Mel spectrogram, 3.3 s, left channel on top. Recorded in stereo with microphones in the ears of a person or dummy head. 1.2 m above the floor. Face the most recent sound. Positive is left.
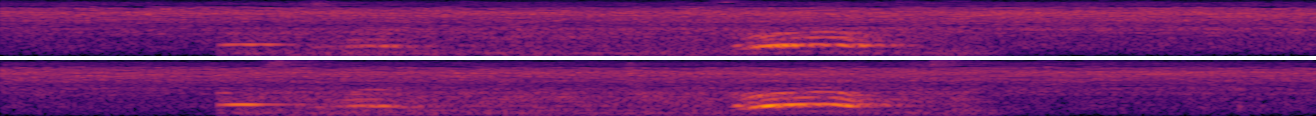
turn(degrees=-40)  # may be behind; listen again after turning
